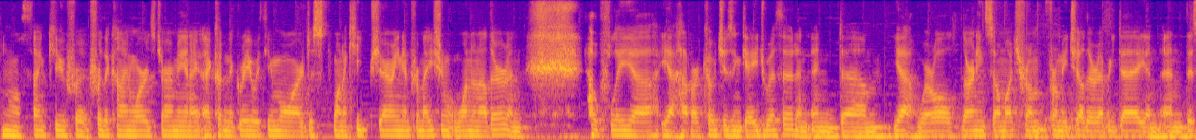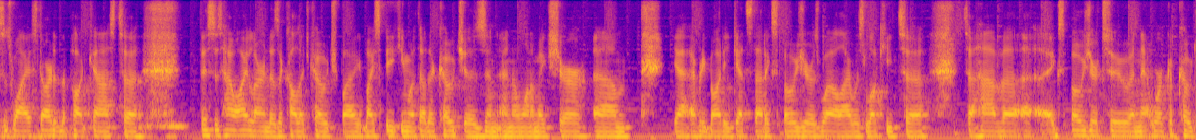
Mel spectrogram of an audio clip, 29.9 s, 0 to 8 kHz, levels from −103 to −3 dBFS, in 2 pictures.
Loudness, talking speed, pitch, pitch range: -19 LUFS, 215 wpm, 100 Hz, 95-105 Hz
